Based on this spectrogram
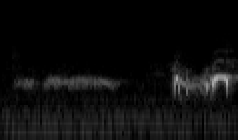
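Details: Decoy spotted dove singing urging and calling coos. A faint, drawn-out low coo comes first. After a pause, a louder burst of short, rounded, bouncing coo notes follows.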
